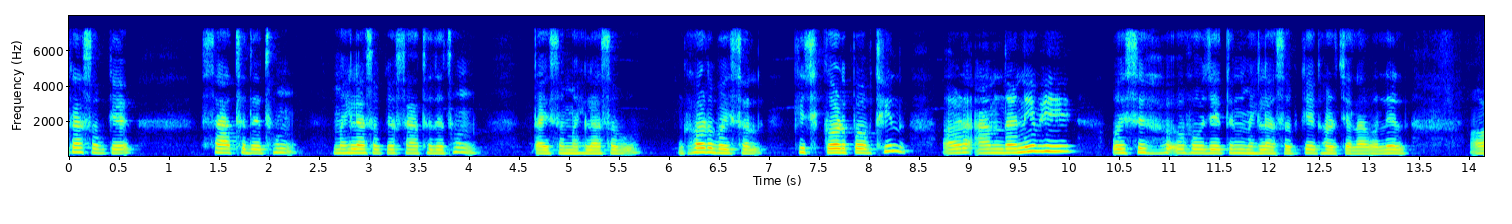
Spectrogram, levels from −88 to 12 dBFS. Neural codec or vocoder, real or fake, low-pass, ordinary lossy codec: none; real; 7.2 kHz; MP3, 64 kbps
